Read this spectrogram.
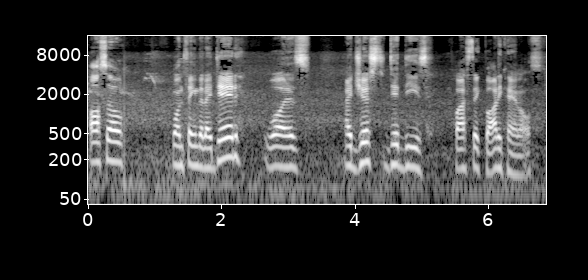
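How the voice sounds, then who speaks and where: A man in his thirties talks slowly and easily, rambling with fillers in a slightly high voice. He films himself on a handheld camera out in a yard, with faint outdoor sound behind him. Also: darkish tone, a little hiss or hum. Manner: laid-back, rambling with fillers. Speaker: vlogger. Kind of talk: casual vlog walkthrough. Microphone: handheld camera at arm's length.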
